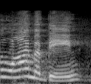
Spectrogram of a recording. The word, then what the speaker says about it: Lima: many kinds of beans so when you have lima bean remember it was supposed to be pronounced lima bean lima capital Peru that should remind you where that mean is from this is the great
